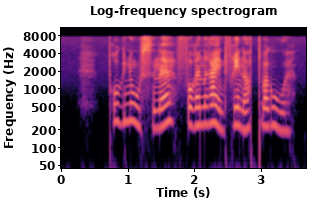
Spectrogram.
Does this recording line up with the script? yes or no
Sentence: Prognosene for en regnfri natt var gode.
yes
